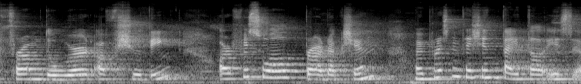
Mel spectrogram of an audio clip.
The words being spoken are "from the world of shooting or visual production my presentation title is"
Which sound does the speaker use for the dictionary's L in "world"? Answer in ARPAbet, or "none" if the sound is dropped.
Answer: none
